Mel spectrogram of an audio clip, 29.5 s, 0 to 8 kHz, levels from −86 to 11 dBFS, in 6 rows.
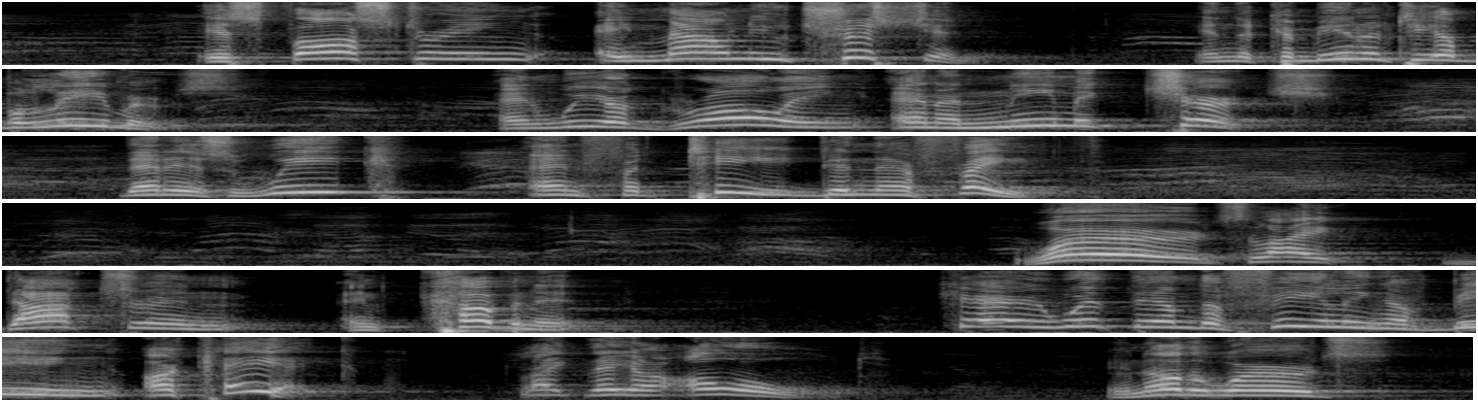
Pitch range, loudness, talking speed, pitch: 215-310 Hz, -20 LUFS, 90 wpm, 270 Hz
